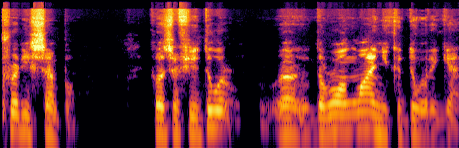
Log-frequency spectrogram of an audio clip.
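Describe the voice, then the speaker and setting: A man speaks with a New York accent at a fairly high pitch. His intonation is lively, and the sound is dry and close with no echo. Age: 80s+. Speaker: actor and entertainer. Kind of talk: casual interview chat. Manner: animated.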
